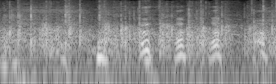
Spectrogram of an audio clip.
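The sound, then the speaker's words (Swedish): Brief applause for a contest winner, dense clapping with voices mixed in and a steady level throughout. “Ja, vi kan få en applåd. Kan han få? Ja, det får han.”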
